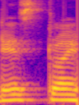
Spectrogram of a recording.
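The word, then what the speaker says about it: destroy: তো এখানে থাকলে কি হবে, এখানে যদি থাকে তাহলে তো এটা এ উচ্চারণ হবে, তাহলে হবে ডেস্ট্রয়, কিন্তু এখানে তো ডেস্ট্রয় না, এটা হবে হলো আপনার, এটা যদি আমরা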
